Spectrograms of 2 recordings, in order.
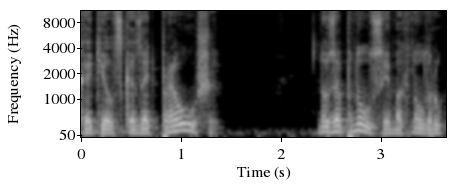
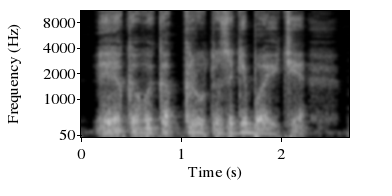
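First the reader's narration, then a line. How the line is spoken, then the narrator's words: Grumbling two-headed creature. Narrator (Russian): проворчал двуглавый Юл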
